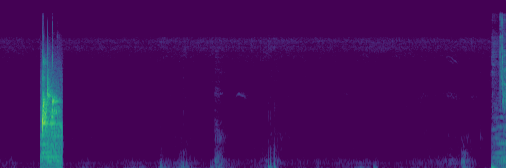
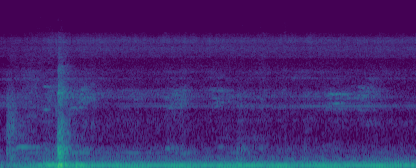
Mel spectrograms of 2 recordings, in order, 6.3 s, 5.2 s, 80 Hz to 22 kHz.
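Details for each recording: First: Eltax Atomic A10 10-inch 350W subwoofer after the fix: speaker hum and buzz completely gone, near-silent apart from a couple of handling knocks; only a faint transformer sound remains, audible just up close. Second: Eltax Atomic A10 10-inch 350 W subwoofer, idle: steady low mains hum/buzz from the power transformer, blamed on the transformer sitting too near the capacitors; transformer hum.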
